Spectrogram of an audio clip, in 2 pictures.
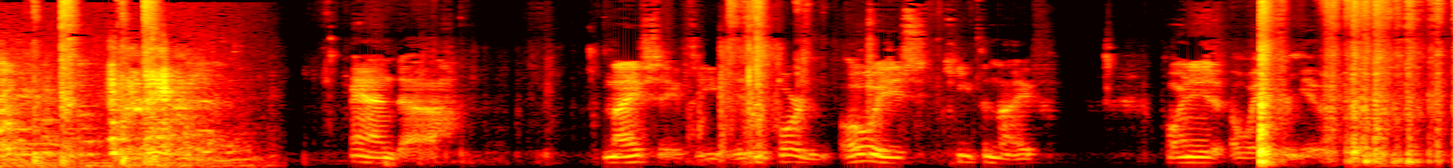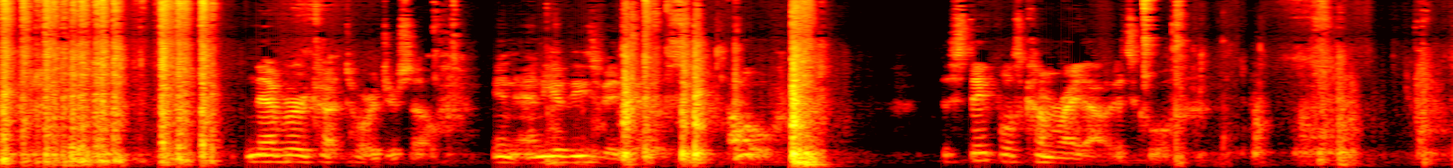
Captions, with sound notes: (cough) and uh knife safety is important always keep the knife pointed away from you never cut towards yourself in any of these videos OH the staples come right out it's cool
